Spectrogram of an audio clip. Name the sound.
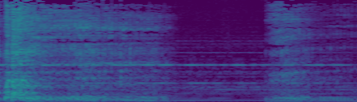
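tiger roaring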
